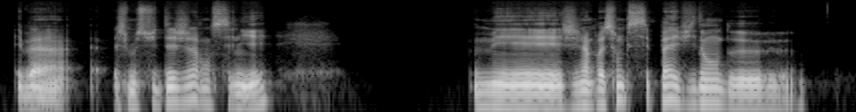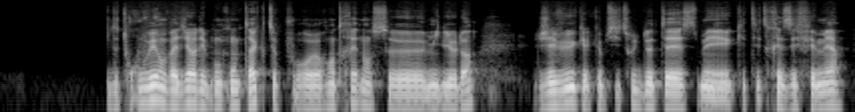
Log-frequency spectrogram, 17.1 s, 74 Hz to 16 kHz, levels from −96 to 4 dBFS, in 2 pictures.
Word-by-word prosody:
Et -, -, -5 dB
ben, 80 Hz, -4 st, 0 dB, 0.5 s
je -, -, -10 dB
me -, -, -1 dB
suis 100 Hz, +2 st, -9 dB
déjà 125 Hz, +4 st, -2 dB
renseigné 110 Hz, 0 st, -3 dB, 2.0 s
mais 95 Hz, -2 st, +3 dB
j'ai 95 Hz, +3 st, -7 dB
l'impression 110 Hz, +6 st, -1 dB
que -, -, -9 dB
c'est -, -, -8 dB
pas 135 Hz, +1 st, +1 dB
évident 120 Hz, 0 st, -2 dB
de 90 Hz, -3 st, -2 dB, 1.7 s
de 100 Hz, +1 st, -9 dB
trouver, 120 Hz, +7 st, +3 dB
on 125 Hz, -, +3 dB
va 110 Hz, -1 st, +4 dB
dire 115 Hz, +3 st, +4 dB
les 105 Hz, -, 0 dB
bons 100 Hz, +2 st, -2 dB
contacts 110 Hz, -2 st, 0 dB
pour, 90 Hz, 0 st, -3 dB
heu, 90 Hz, -, +4 dB
rentrer 100 Hz, +5 st, -3 dB
dans 100 Hz, -3 st, -3 dB
ce 90 Hz, -2 st, +1 dB
milieu-là. 90 Hz, +1 st, +1 dB, 0.6 s
J'ai 100 Hz, +3 st, +2 dB
vu 120 Hz, +4 st, +4 dB
quelques 85 Hz, -, -3 dB
petits -, -, -12 dB
trucs 110 Hz, -2 st, -7 dB
de 100 Hz, 0 st, +3 dB
test, 95 Hz, -1 st, +2 dB
mais 75 Hz, -3 st, +2 dB
qui -, -, -14 dB
étaient -, -, -10 dB
très 95 Hz, -4 st, -3 dB
éphémères. 95 Hz, +3 st, 0 dB
95 Hz, 145 wpm, -22 LUFS, 90-110 Hz, 2.0 s, va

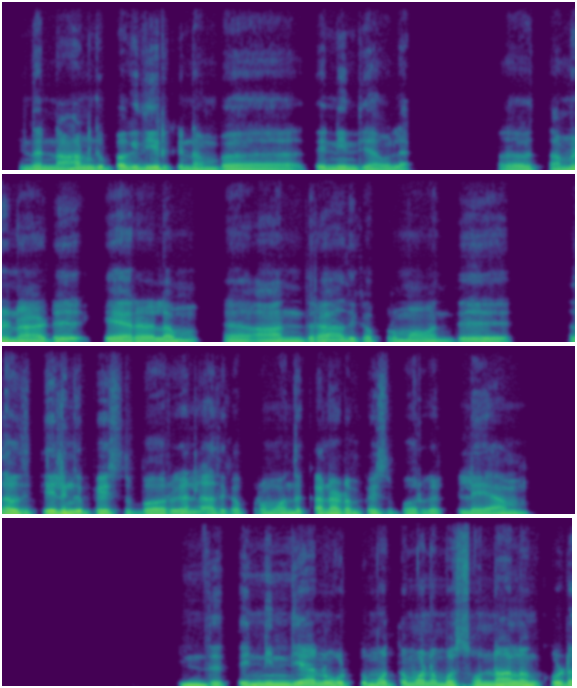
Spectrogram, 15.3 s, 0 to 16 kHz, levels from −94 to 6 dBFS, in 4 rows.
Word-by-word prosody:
இந்த 135 Hz, -, 0 dB
4 200 Hz, +2 st, +1 dB
பகுதி 185 Hz, +1 st, +2 dB
இருக்கு 140 Hz, -2 st, -5 dB
நம்ம 115 Hz, +1 st, -4 dB, 0.6 s
தென்னிந்தியாவுல. 120 Hz, -6 st, -1 dB, 0.7 s
அதாவது 125 Hz, 0 st, -2 dB
தமிழ்நாடு, 150 Hz, +4 st, 0 dB, 0.3 s
கேரளம், 145 Hz, +6 st, +1 dB, 0.3 s
அ -, -, -1 dB, 0.3 s
ஆந்திரா 140 Hz, +4 st, -1 dB
அதுக்கப்புறமா 135 Hz, +2 st, -4 dB
வந்து, 120 Hz, -, -5 dB, 0.7 s
அதாவது 150 Hz, -1 st, +4 dB
தெலுங்கு 175 Hz, +6 st, +7 dB
பேசுபவர்கள், 140 Hz, -, 0 dB
அதுக்கப்புறமா 140 Hz, +2 st, -5 dB
வந்து 215 Hz, -, -2 dB
கன்னடம் 150 Hz, -3 st, +1 dB
பேசுபவர்கள் 110 Hz, -3 st, -4 dB
இல்லையா? 110 Hz, +2 st, -1 dB, 1.7 s
இந்த 160 Hz, -2 st, +2 dB, 0.2 s
தென்னிந்தியான்னு 205 Hz, +5 st, +4 dB
ஒட்டுமொத்தமா 185 Hz, +6 st, 0 dB
நம்ம 175 Hz, -5 st, +3 dB
சொன்னாலும் 165 Hz, +3 st, +4 dB
கூட, 145 Hz, -4 st, +3 dB
145 Hz, 105 wpm, -22 LUFS, 130-170 Hz, 1.7 s, தெலுங்கு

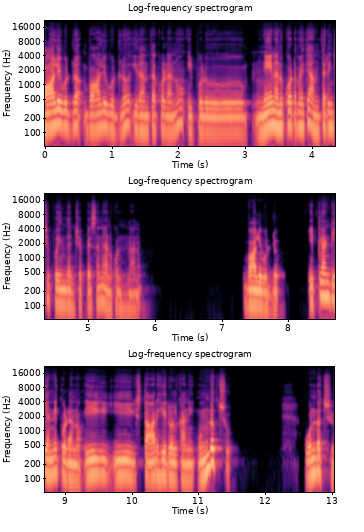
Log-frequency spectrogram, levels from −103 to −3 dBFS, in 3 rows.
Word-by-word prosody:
బాలీవుడ్‌‌‌‌‌లో, 140 Hz, +1 st, +5 dB, 0.2 s
బాలీవుడ్‌‌‌‌‌లో 125 Hz, 0 st, -1 dB
ఇదంతా 115 Hz, 0 st, -2 dB
కూడాను 115 Hz, +4 st, -2 dB, 0.2 s
ఇప్పుడు, 105 Hz, 0 st, -2 dB, 0.8 s
నేననుకోవటం 135 Hz, +1 st, +3 dB
అయితే 155 Hz, +4 st, -1 dB
అంతరించి 130 Hz, +3 st, -2 dB
పోయిందని 110 Hz, -4 st, -2 dB
చెప్పేసనే 115 Hz, +5 st, -5 dB
అనుకుంటున్నాను. 90 Hz, -2 st, -9 dB, 1.6 s
బాలీవుడ్డు. 105 Hz, -5 st, +3 dB, 0.5 s
ఇట్లాంటియన్నీ 135 Hz, -4 st, +2 dB
కూడాను, 100 Hz, -4 st, +1 dB, 0.2 s
ఈ -, -, +4 dB, 0.4 s
ఈ -, -, +2 dB, 0.3 s
స్టార్ 115 Hz, +2 st, +4 dB
హీరోలు 115 Hz, -3 st, +2 dB
కానీ 100 Hz, 0 st, 0 dB
ఉండొచ్చు... 215 Hz, -, +4 dB, 1.2 s
ఉండొచ్చు. 135 Hz, +2 st, +1 dB
120 Hz, 95 wpm, -24 LUFS, 105-135 Hz, 1.6 s, బాలీవుడ్‌‌‌‌‌లో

